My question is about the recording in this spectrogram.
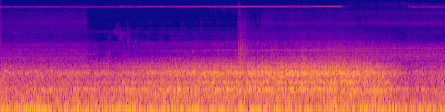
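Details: LG washing machine with worn drum ball bearings and seal: loud, steady low rumble that swells as the drum speeds up.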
